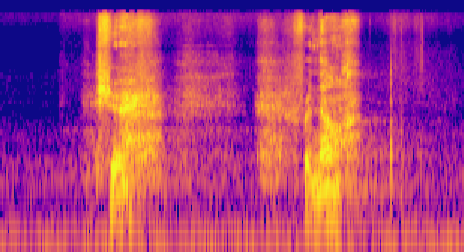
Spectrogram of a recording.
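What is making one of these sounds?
A young man answers in a low voice.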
